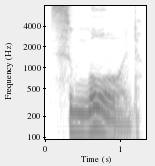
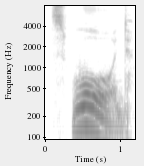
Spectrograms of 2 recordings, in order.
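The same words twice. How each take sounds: The two takes are said the same way.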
